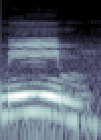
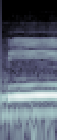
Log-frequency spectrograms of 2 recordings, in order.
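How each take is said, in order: First: The vowel ends with a nasal sound. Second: The vowel is plain, without nasal sound. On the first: This is the grammatically proper form. "கிராமட்டிக்கலாக பேசணுன்னா அந்த மேம்" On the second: This is the casual spoken form. "மே மே பே அப்படிங்கிறதெல்லாம் பேச்சு வழக்கு"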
